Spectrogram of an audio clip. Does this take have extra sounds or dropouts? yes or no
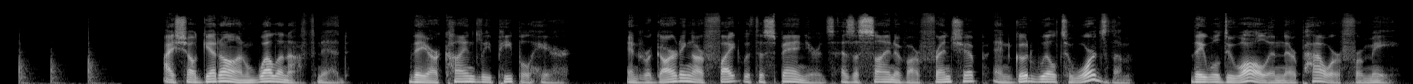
yes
